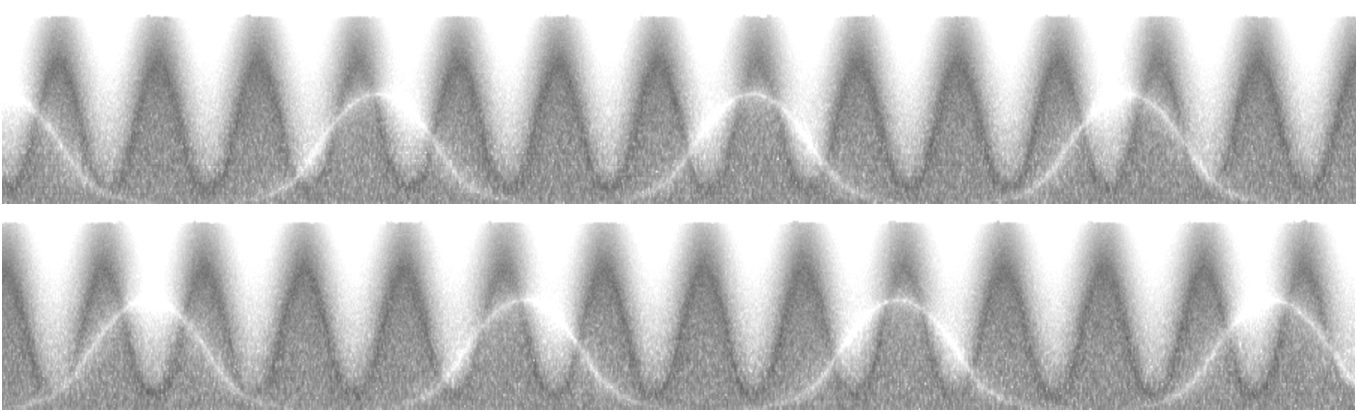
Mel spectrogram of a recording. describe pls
Loop: Generator
An electronic sounding loop with a small variation.
electronic, game-sound, phaser, sound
